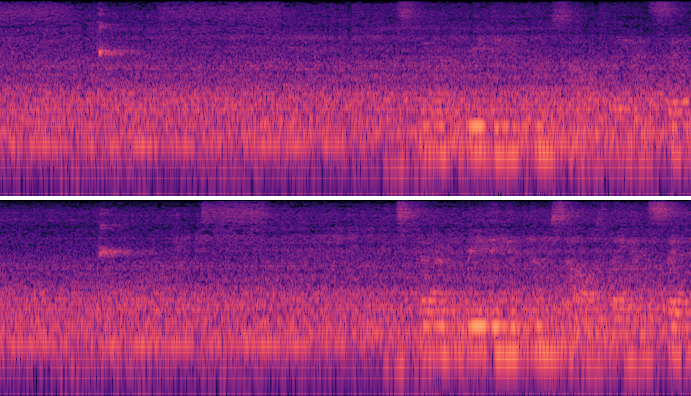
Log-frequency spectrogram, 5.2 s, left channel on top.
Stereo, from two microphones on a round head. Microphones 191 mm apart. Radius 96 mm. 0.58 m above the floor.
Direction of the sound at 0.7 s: 65° left (ahead or behind).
